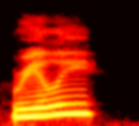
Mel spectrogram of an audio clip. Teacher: Go up with really to show curiosity.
